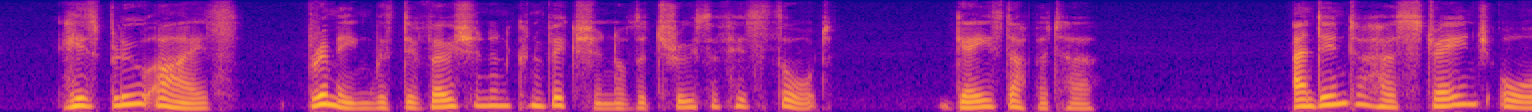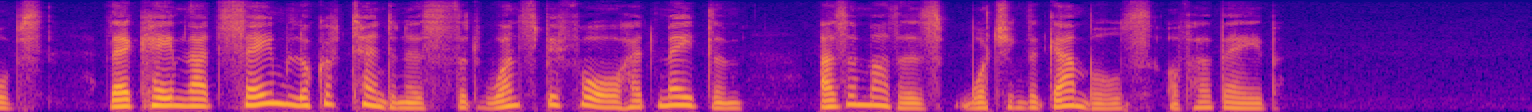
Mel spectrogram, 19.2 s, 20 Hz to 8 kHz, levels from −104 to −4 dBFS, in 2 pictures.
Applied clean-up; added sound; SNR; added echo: none; none; none; none.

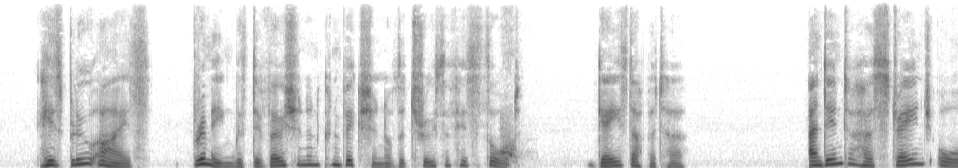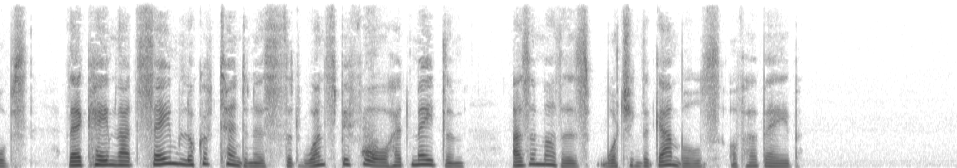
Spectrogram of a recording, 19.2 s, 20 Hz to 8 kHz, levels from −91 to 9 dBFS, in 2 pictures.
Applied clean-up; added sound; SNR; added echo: none; Bark; 10 dB; none.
